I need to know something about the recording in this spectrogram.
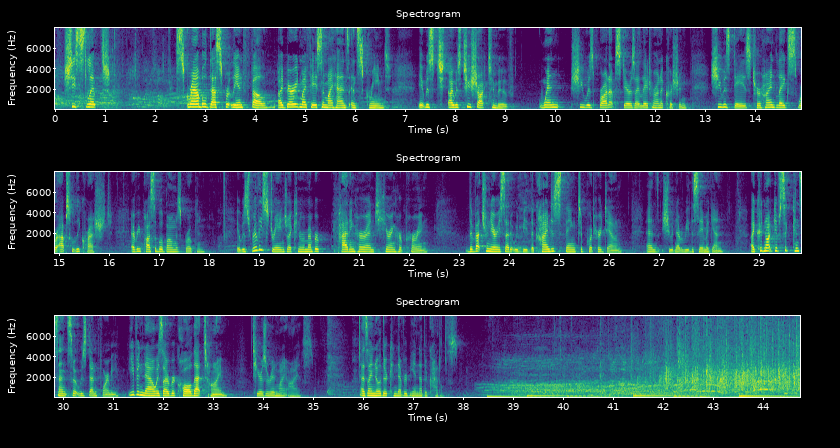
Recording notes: Recorded live at the Gladstone Hotel Ballroom in Toronto, ON.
